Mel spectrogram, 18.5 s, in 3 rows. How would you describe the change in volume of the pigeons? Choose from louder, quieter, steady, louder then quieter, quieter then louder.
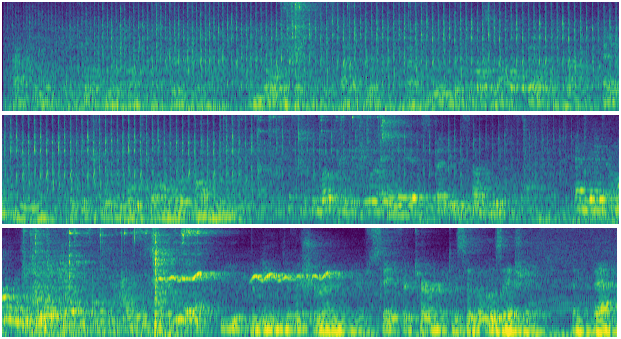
louder.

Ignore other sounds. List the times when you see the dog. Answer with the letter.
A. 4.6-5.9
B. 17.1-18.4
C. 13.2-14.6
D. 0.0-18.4
A.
